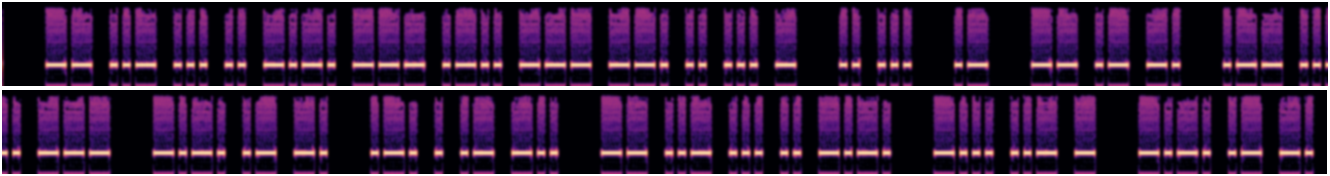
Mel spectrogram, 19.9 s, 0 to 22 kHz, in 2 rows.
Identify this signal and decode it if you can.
Morse code, heard as a keyed tone, about 25 wpm, 1000 Hz. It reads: MUSICOLOGIST IS A MAN WHO CAN READ MUSIC BUT CAN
